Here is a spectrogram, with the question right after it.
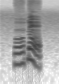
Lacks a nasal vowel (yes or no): no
